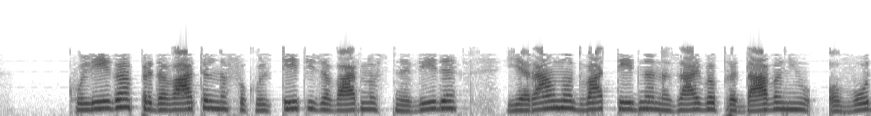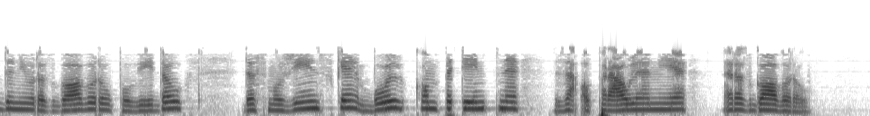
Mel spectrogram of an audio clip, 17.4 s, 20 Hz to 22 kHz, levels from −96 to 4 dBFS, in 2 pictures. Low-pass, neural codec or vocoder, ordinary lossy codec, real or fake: 19.8 kHz; none; AAC, 16 kbps; real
